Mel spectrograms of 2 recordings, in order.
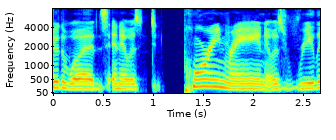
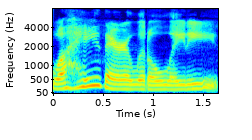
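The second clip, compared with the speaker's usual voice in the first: fake southern accent drawl. Quoting a hometown sheriff trying to play good cop, imitating a southern drawl. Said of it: "like real southern and like trying to be".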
